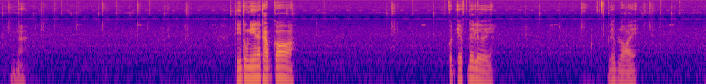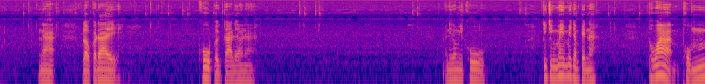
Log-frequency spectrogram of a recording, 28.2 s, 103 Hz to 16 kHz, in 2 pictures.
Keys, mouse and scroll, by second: 0.2 scroll, 0.4-0.8 shift+middle drag, 0.8-1.3 scroll, 1.3-2.0 shift+middle drag, 2.0-2.4 scroll, 2.4-2.8 middle drag, 2.8 scroll, 3.0-3.6 shift+middle drag, 3.6 ctrl+z, 4.7 drag, 5.8 shift+click, 6.5-7.8 middle drag, 7.8-8.3 scroll up 1, 8.3-11.2 shift+middle drag, 11.2 f, 11.6-12.2 scroll down 1, 12.2-12.9 shift+middle drag, 12.9 scroll up 1, 13.0 scroll down 1, 13.2-14.7 shift+middle drag, 14.7 scroll up 1, 15.0 shift+middle drag, 15.3 scroll down 1, 15.4-17.1 middle drag, 17.1 scroll up 1, 17.4-17.8 shift+middle drag, 17.8 click, 18.2-19.2 middle drag, 19.2 g, 20.5 click, 20.8 g, 25.0-26.4 shift+middle drag, 26.6-27.9 middle drag, 27.9-28.2 scroll.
